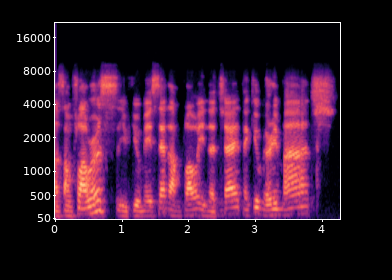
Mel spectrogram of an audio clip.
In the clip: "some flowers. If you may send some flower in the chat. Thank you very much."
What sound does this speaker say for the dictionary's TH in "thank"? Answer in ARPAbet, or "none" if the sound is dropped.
T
